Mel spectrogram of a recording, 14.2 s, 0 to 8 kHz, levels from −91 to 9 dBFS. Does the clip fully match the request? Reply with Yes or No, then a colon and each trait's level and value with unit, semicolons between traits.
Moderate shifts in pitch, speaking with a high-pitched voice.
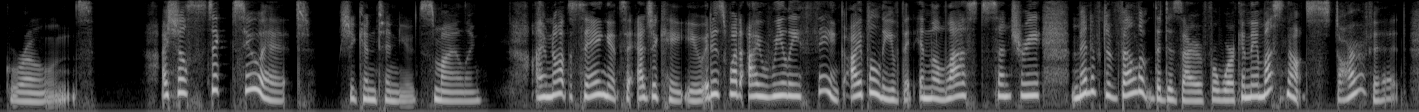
No: wide, 6.3 semitones; very high, 280 Hz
